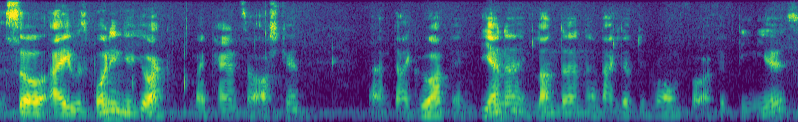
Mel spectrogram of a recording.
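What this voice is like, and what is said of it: Slightly non-native Austrian-American accent. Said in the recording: “I am an Austrian with an American passport. You can hear my accent isn't quite right.”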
